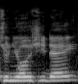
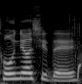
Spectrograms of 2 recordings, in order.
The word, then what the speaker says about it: 소녀시대: Sunyoshi Day, Girls' Generation? Oh, well, it's 소녀시대. You kind of pronounced it wrong, but okay.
